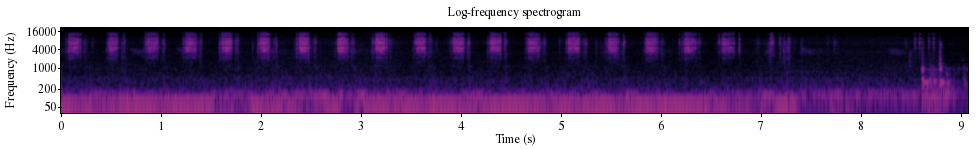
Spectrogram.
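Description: A ratchet wrench loosens a bolt on a Dodge Ram 2500 with a 5.9L 24-valve Cummins during an intake horn install, clicking in a fast, steady run of close, even strokes before stopping with a brief clunk at the end.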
